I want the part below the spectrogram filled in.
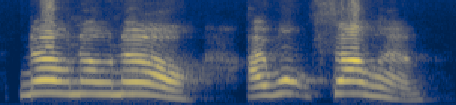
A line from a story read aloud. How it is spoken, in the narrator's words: shouted the boy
